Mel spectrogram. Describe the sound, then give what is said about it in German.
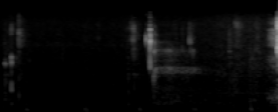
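Faint clicks and a brief papery slide as playing cards are drawn from a deck during a game, soft and scattered with no talk. “Ich ziehe für euch Karten.”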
